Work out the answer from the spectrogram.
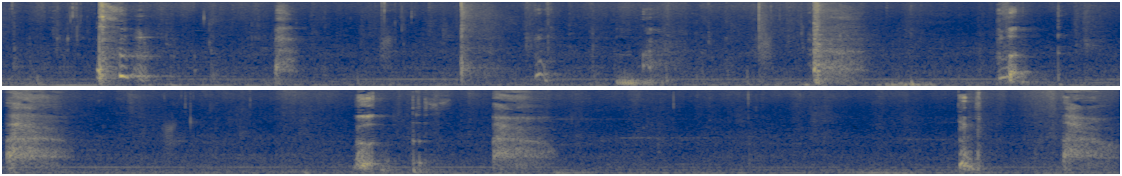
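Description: Repeated abrupt throaty hiccup sounds at irregular intervals of a few seconds, over a faint steady hum; hiccups.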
